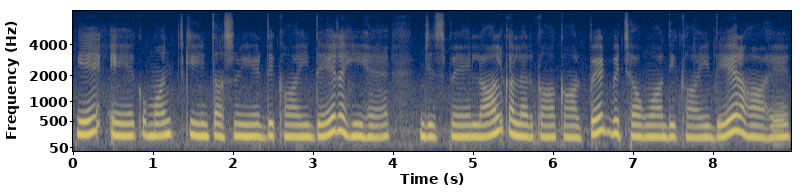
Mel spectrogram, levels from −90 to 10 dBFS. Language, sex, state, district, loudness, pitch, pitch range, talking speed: Hindi, female, Rajasthan, Jaipur, -12 LUFS, 215 Hz, 210-240 Hz, 140 wpm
